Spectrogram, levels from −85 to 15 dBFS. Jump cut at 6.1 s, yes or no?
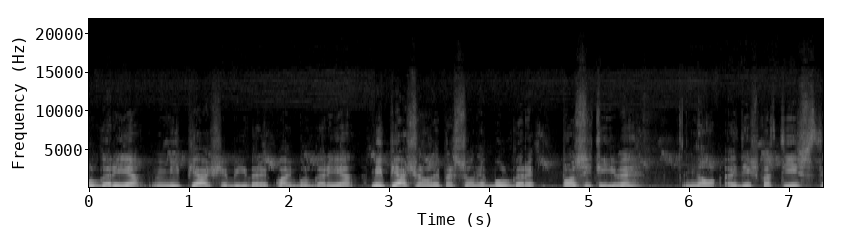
no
